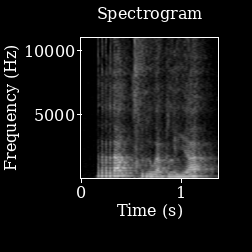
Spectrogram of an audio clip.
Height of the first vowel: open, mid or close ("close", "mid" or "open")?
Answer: open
